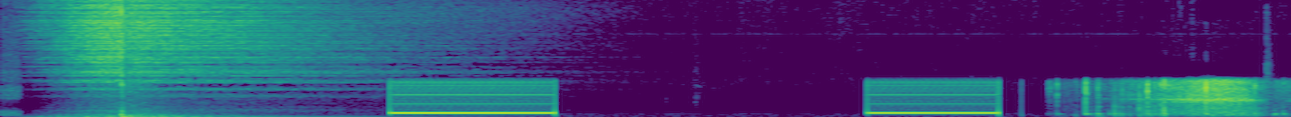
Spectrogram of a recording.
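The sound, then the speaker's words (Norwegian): A telephone ringing tone sounds twice as a call from the programme Mellom himmel og jord connects to Norges kristne råd, two loud, steady electronic tone bursts about a second long with a gap of silence between, framed by brief rustling noise. “som ringer fra mellom himmel og jord.”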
